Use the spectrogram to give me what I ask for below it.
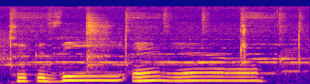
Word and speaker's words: Chicozie Anyiam: Trick or Z and Young. Z in the middle. Trick or Z. Z at the end.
